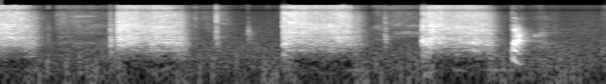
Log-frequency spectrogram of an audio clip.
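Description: Knitting machine carriage pushed back and forth across the needle bed, knitting rows: four sliding strokes, each under a second, about a second and a half apart.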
